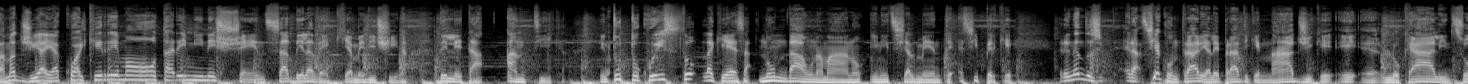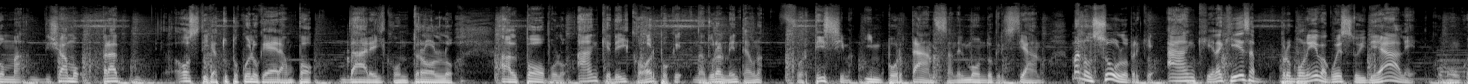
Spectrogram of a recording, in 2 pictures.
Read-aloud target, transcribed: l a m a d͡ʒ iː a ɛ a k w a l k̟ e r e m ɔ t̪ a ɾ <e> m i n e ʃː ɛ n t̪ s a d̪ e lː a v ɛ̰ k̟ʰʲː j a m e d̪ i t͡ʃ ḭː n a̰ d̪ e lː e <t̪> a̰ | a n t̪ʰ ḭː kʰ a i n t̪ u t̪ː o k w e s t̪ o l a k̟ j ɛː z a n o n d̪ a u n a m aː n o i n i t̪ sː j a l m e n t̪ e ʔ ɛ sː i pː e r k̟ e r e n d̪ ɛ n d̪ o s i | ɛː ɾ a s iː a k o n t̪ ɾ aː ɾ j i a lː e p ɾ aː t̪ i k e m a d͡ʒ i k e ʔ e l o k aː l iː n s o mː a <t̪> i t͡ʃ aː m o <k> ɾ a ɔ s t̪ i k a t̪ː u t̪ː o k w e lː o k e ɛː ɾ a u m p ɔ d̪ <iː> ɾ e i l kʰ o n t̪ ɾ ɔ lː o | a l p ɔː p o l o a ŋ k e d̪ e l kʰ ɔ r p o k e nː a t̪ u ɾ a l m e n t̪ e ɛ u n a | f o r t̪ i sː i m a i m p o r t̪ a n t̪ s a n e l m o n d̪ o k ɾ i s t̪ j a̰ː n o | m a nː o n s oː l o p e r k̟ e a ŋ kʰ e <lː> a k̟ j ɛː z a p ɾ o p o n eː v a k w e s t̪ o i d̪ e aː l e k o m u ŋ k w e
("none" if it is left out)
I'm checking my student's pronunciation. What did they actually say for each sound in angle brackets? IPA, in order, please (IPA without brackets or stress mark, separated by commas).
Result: e, t̪, d̪, p, aː, l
